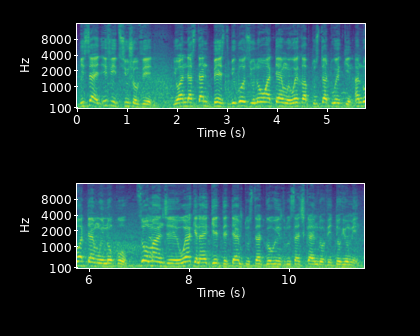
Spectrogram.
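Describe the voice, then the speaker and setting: A man's voice: on the high side, moderate pace, few pauses, close to an everyday voice. Man playing a slangy Zambian minibus conductor, noisy street. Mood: curious, defensive. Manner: casual, slangy, questioning. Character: cheeky, curious young male minibus conductor. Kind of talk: acted audio drama dialogue in code-switched street talk. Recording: noisy street and vehicle background.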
